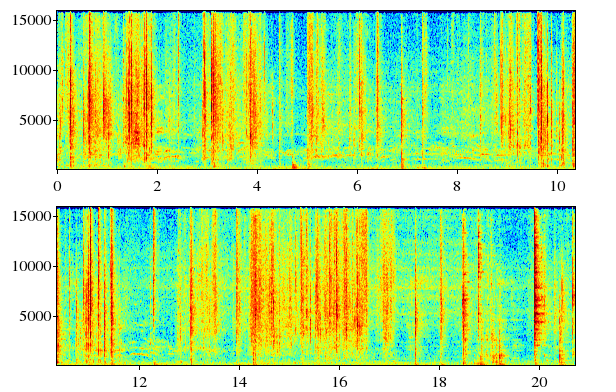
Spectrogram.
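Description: Irregular clicks, taps and paper rustling as sticks of butter are unwrapped from their wrappers and dropped into a saucepan.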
